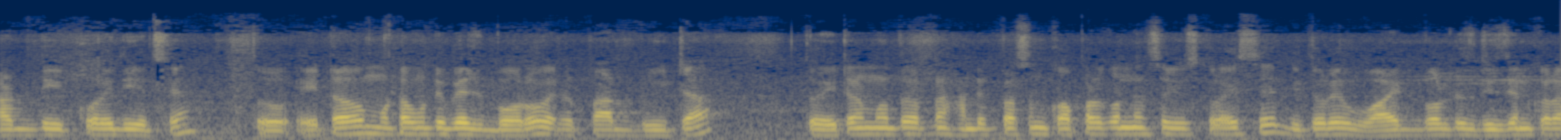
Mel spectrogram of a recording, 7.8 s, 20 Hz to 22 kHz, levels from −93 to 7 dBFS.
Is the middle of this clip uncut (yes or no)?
yes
